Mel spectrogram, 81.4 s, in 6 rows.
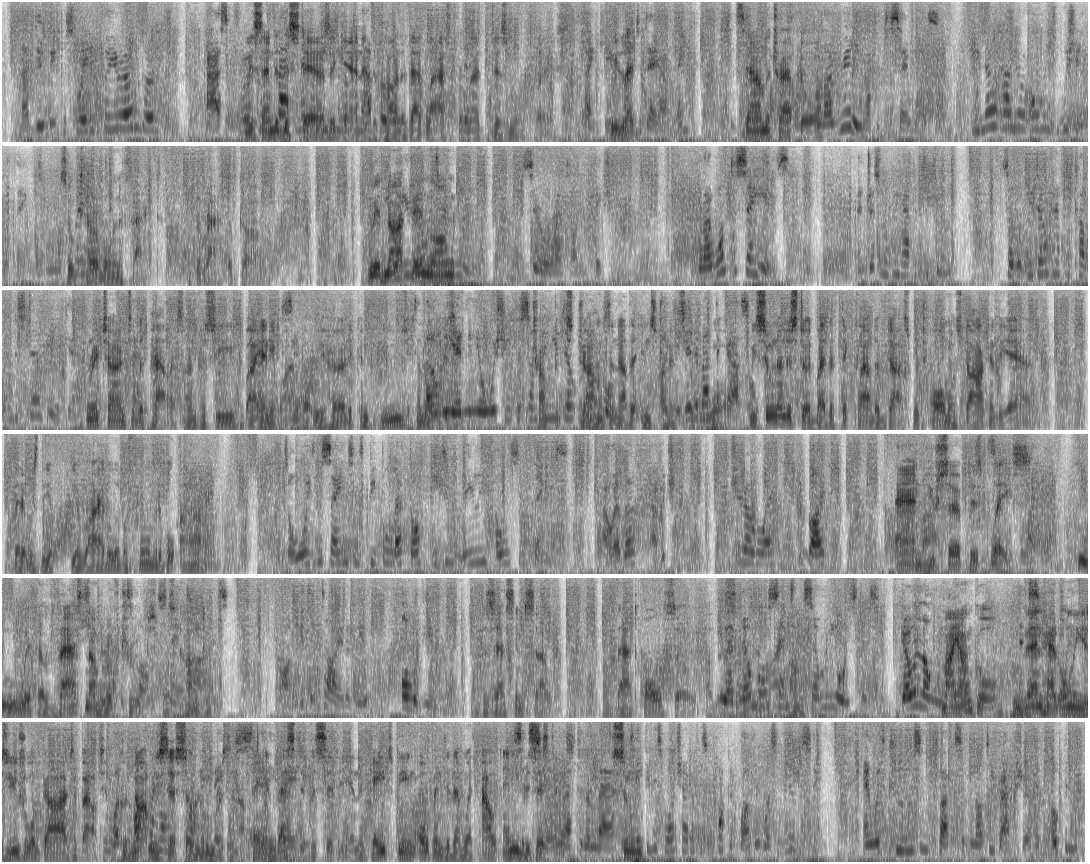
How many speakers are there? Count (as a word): two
